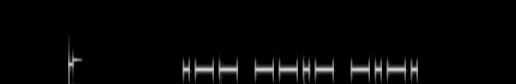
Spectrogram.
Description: Morse code, heard as a keyed tone, about 20 wpm, 700 Hz. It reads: WQC
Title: USA Call Sign Postfixes - 3 Letters 20wpm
